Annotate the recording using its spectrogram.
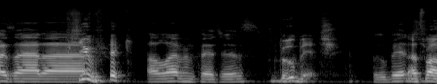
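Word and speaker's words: Bubic: Boo Bitch. Boo bitch? That's why I was getting on that, because it's pronounced Boo Bitch.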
